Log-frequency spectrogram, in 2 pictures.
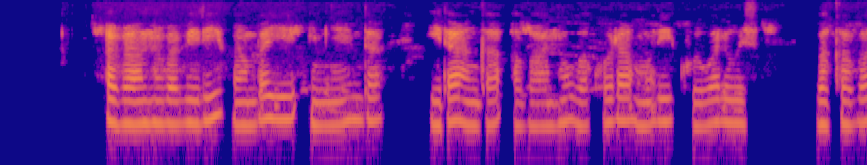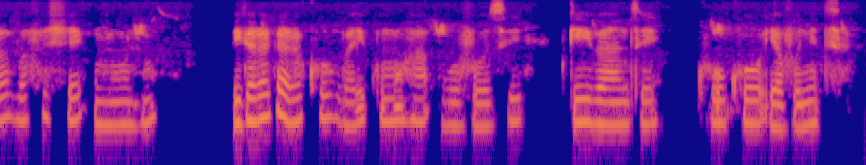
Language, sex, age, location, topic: Kinyarwanda, female, 25-35, Kigali, health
